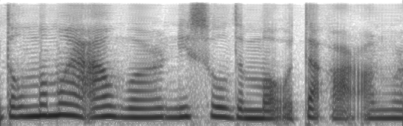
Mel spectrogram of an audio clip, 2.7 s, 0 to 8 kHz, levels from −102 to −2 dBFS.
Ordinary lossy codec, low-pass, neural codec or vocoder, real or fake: none; 7.2 kHz; codec, 16 kHz, 0.2 kbps, FocalCodec; fake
